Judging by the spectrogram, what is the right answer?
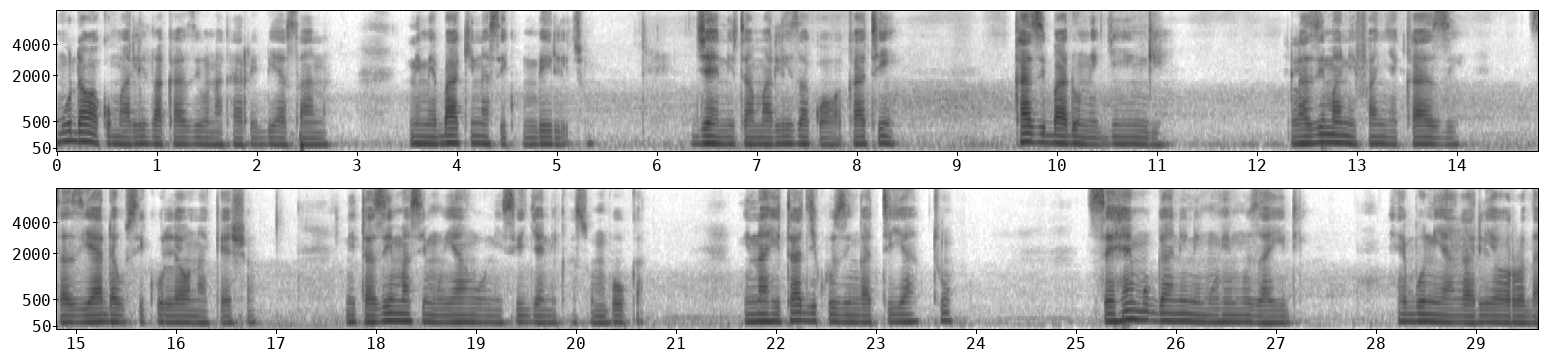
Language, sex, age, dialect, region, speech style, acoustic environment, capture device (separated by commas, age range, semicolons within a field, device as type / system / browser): Swahili, male, 25-34, Kenya - Nairobi Sheng-influenced, Kenya, excited, nature, mobile / Linux / Chrome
